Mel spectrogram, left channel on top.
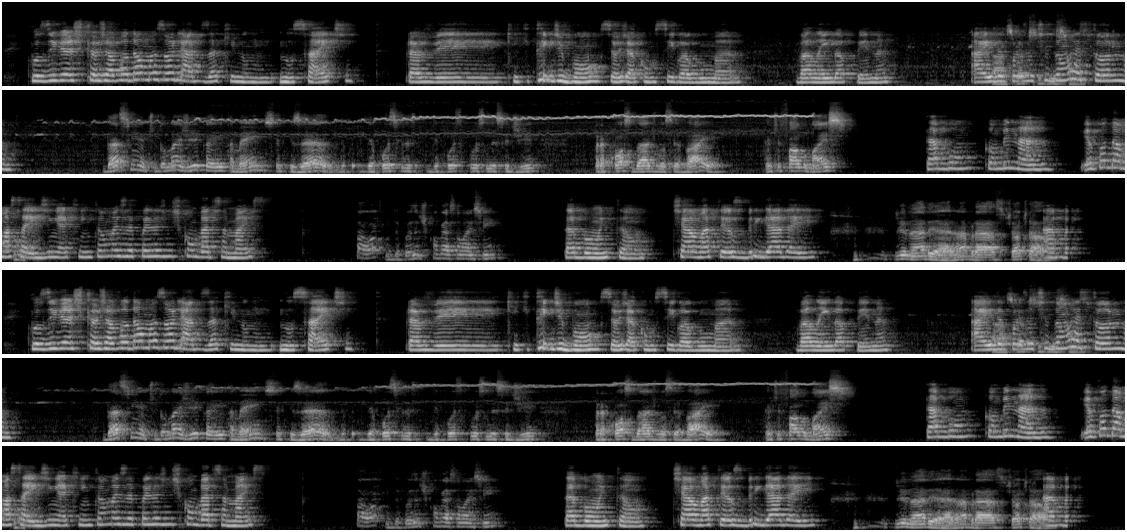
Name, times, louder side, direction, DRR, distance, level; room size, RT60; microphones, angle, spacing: voice 1, 0.3-3.5 4.0-7.4 7.9-8.9 9.7-11.4 20.5-21.7 22.0-25.1 28.1-28.9 29.2-30.6 32.9-33.1, right 1 dB, 10° right, 3 dB, 1.2 m, -23 dB
sound 1, 9.7-9.8 10.0-10.1 10.4-19.3, left 10 dB, 65° left, 1.4 m, -27 dB
voice 2, 9.9-10.8 12.2-16.8 17.2-18.4 18.9-19.7 22.6-22.7 26.0-27.4 30.9-32.9, equal, 20° left, 2 dB, 3.0 m, -27 dB
24.0 x 13.5 x 2.4 m, 0.33 s
head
